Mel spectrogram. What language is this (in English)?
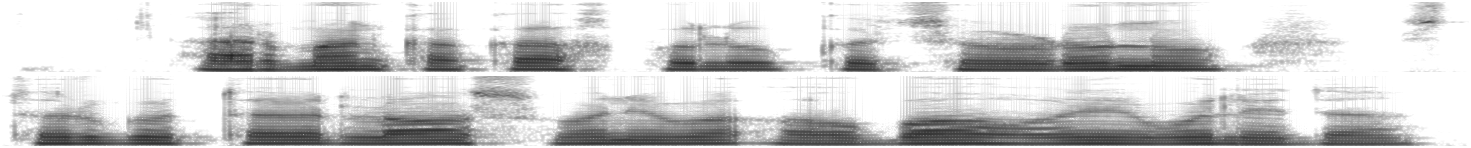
Pashto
